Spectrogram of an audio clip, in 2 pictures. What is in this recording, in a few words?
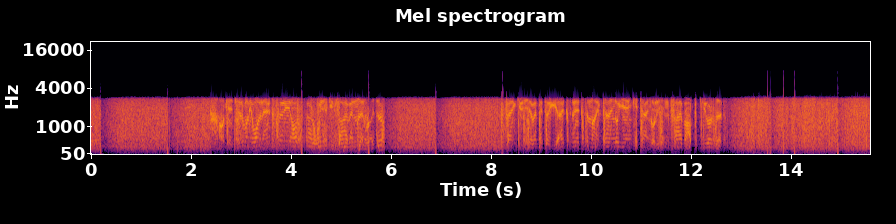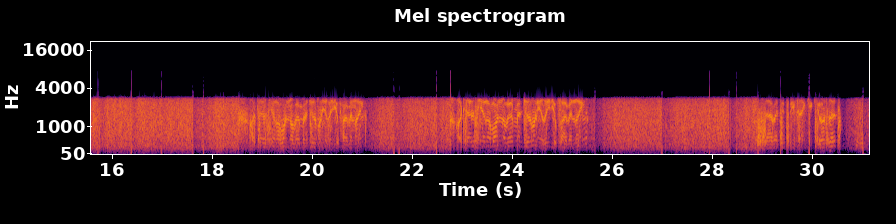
17m ssb; macao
